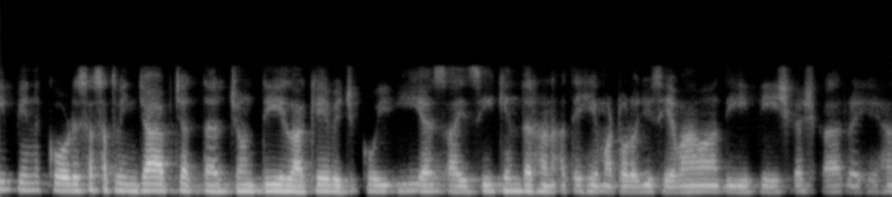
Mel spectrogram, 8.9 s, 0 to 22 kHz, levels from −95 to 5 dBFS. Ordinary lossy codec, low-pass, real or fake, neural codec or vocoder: none; 5.4 kHz; fake; codec, 24 kHz, 0.9 kbps, DualCodec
